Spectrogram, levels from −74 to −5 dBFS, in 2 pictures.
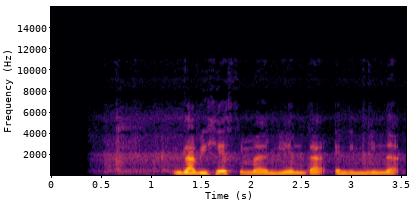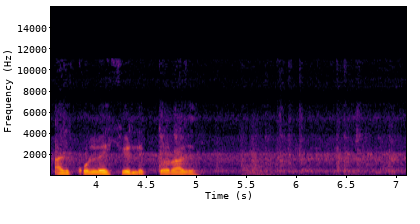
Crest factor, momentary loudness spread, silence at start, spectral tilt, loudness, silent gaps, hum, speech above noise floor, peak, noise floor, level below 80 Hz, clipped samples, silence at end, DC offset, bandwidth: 22 dB; 22 LU; 0.55 s; -7 dB/octave; -21 LUFS; none; none; 21 dB; -2 dBFS; -42 dBFS; -60 dBFS; under 0.1%; 0 s; under 0.1%; 11.5 kHz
